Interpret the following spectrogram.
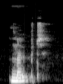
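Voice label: "moped", British English; pronunciations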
